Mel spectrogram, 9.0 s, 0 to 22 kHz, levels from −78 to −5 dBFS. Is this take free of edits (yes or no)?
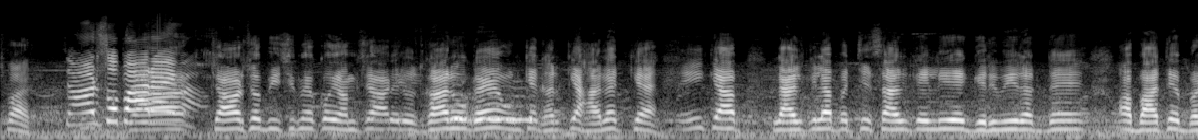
no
